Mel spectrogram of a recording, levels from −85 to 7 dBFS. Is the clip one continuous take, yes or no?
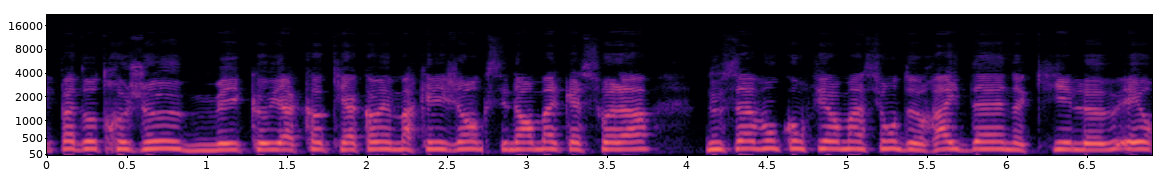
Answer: no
